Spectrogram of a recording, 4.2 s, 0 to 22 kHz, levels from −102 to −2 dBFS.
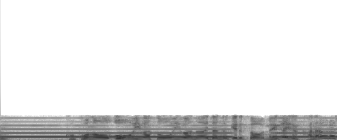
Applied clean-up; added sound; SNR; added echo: none; Brass instrument; 3 dB; none.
